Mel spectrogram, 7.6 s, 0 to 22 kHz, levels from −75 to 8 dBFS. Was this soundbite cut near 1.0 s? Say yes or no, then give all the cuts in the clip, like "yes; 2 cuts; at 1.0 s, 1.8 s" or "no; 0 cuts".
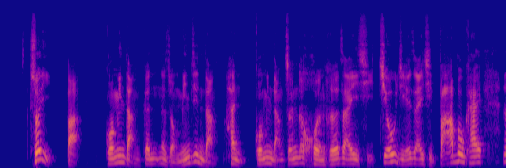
yes; 1 cut; at 1.0 s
